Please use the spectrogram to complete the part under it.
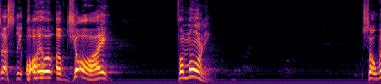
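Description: A middle-aged man speaks into a microphone with pauses, his voice carried over a loudspeaker.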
